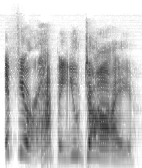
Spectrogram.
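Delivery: loud cackly threat; the teacher bellows a threat at the students; bellowed. A narrator's reading. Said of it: "her cackly voice bellowed".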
